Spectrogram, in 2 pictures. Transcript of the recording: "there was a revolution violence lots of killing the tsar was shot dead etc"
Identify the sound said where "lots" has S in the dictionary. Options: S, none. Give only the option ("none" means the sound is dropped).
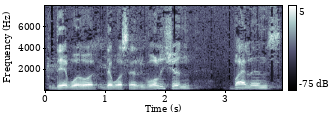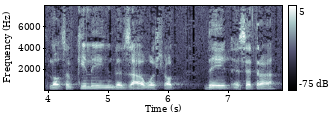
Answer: S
